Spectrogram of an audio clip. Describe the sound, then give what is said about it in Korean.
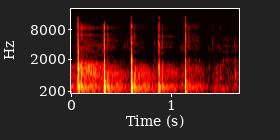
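Five sharp, evenly spaced claps ring out in a steady rhythm as a church audience at a Sunday morning service claps in praise to God, then the sound trails off into quiet. No one speaks. “할렐루야 우리 하나님께 감사와 영광의 박수를 올려드리겠습니다.”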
